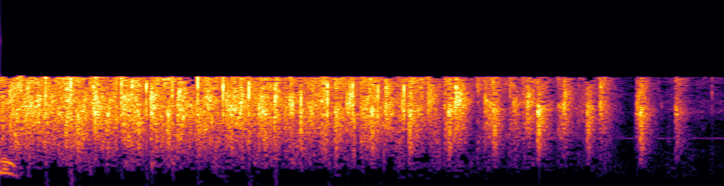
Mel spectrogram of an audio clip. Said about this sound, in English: Ladies and gentlemen, the ambassador deserves another round of applause.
